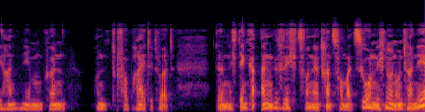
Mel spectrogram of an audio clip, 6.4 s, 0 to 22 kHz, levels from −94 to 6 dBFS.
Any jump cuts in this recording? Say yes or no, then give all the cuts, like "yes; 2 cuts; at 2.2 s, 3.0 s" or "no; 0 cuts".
yes; 1 cut; at 1.8 s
